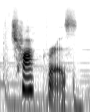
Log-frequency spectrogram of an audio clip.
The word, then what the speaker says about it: chakras: her Jam is chakras I I've been saying it wrong all this time but it's chakras and she is absolutely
